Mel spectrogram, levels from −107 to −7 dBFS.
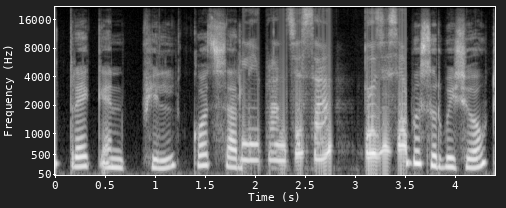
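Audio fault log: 1.87–3.52 s, planar audio read as interleaved: each 10.67 ms block plays left then right at double speed, so you hear a robotic 93.8 Hz buzz.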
